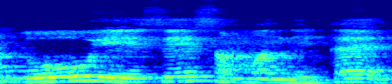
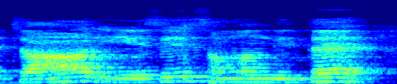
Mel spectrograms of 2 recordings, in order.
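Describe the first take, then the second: First: "दो ए से संबंधित है" spoken slowly, word by word; slow read-aloud. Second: "चार ए से संबंधित है" spoken slowly, word by word; slow read-aloud. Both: Shown as a demonstration. Teacher reads the symbol aloud to students, slowly. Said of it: "इसको पढ़ते हैं इस प्रकार".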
